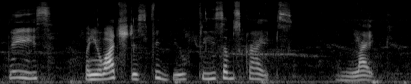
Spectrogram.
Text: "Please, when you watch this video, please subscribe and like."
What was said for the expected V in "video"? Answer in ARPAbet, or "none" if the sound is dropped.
F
